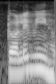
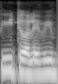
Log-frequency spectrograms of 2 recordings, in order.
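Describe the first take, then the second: First: The initial P is not pronounced. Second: The initial P is pronounced aloud. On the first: "টলিমি হবে উচ্চারণ" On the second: "পি টলিমি বললেও হবে"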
